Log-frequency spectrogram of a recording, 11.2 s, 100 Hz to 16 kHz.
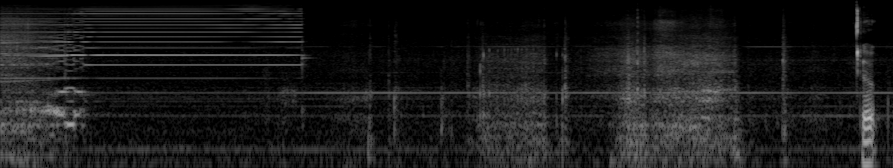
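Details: Homemade 454 belt grinder, 10in drive, 18in contact, 6in tracking wheels, 2 hp motor on AC Tech Lenze MC1000 VFD with DC injection braking: high drive whine holds, cuts near four seconds as braking stops wheels, quiet rumble remains; normal stop.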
